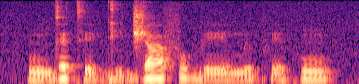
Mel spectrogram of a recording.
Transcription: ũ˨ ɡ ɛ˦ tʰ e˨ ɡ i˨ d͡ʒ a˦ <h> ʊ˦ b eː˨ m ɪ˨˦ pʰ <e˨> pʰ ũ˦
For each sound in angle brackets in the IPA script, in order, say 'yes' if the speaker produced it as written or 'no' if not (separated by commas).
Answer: no, yes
